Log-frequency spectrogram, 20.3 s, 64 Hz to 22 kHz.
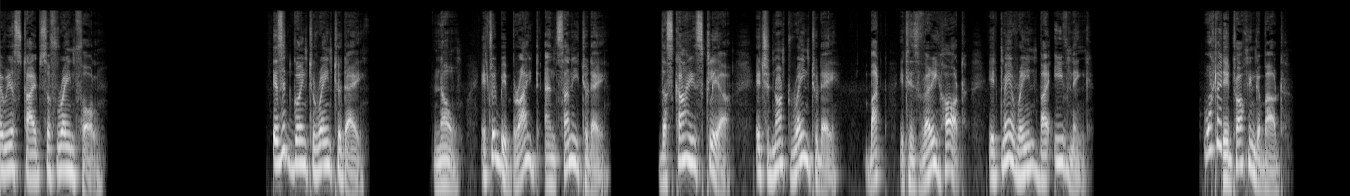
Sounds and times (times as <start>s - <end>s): Speech: 0.0s - 1.6s, 4.1s - 5.6s, 6.5s - 9.2s, 9.9s - 16.4s, 18.0s - 19.4s.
